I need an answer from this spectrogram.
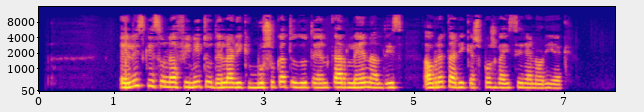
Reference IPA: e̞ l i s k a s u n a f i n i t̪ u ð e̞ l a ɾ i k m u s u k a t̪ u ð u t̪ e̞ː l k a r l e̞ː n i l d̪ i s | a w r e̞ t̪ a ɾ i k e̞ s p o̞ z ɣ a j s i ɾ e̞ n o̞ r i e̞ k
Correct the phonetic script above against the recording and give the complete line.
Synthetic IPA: e̞ l i s k i s u n a f i n i t̪ u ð e̞ l a ɾ i k m u s u k a t̪ u ð u t̪ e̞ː l k a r l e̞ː n a l d̪ i s | a w r e̞ t̪ a ɾ i k e̞ s p o̞ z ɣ a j s i ɾ e̞ n o̞ ɾ i e̞ k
